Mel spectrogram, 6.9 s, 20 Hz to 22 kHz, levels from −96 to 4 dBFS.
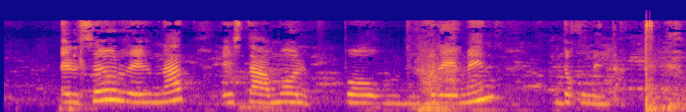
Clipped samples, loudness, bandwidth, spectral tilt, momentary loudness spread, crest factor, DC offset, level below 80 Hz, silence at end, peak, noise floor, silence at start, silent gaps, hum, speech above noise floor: under 0.1%; -17 LUFS; 13 kHz; -3 dB/octave; 16 LU; 18 dB; under 0.1%; -40 dBFS; 0 s; 0 dBFS; -50 dBFS; 0.6 s; none; none; 32 dB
